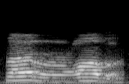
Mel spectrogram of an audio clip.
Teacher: با قلقلہ سٹاپ کریں گے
